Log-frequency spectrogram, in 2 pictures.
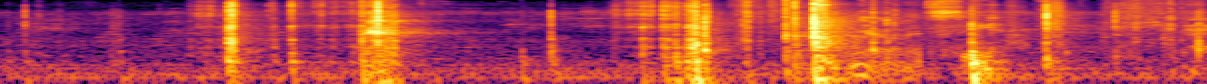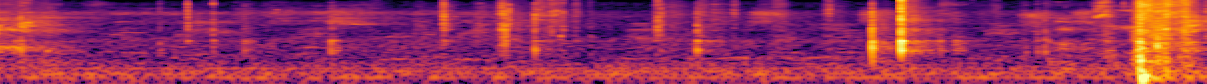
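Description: Hands working at the taped plastic end cap of a cardboard mailing tube: a series of sharp clicks, scrapes and taps, bunched in the first five seconds and again near the end.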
